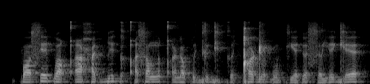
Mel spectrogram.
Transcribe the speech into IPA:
p ɒ˩˥ s e˥˨ ɓ o˩˥ qʼ i˧˩˧ ħ e˧˩˧ ɡ͡b e˥˨ ɡ ə˥˨ qʼ ə˦˥ s ɒ˦˥ ŋ ɘ˥˨ qʼ ə˧˩˧ ɳ ɒ˩˥ p ɘ˩˥ ɡʲ ɒ˥˨ ɡʲ ɘ˥˨ k ə˧˩˧ ǃ ɒ˦˥ ɖ ə˧˥˧ ɓ o˧˩˧ kʲ ɛ˩˥ ɗ ə˩˧ s ə˩˧ j e˥˨ ɡʲ ɛ˧˥˧

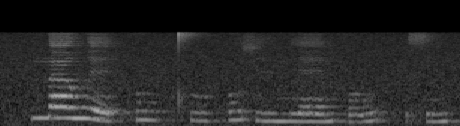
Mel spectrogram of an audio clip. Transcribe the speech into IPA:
n̪ aː˥ w ɛː˨ k̚ h uː˧ p̚ kʰ uː˨ k̚ o˥ w s yː˨ m l ɛː˨˧ m h o˨˥ w | s ɪ˨˧ ŋ

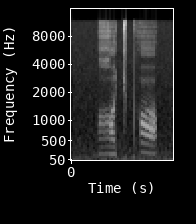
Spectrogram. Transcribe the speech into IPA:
ʁ ɒ c pʰ ɒ

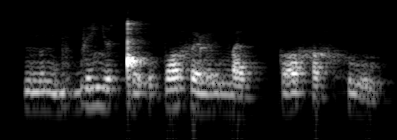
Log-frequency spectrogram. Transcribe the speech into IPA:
n ʊ n b ɯ b e ʎ œ ǃ ʊ ʔ ʊ p ɔ x œ ɭ ɯ ɪ̯ m a ʊ̯ kː ɔ h ɒ x h u

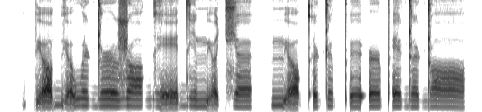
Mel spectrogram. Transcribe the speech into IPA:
pʲ ɔ̰ bʲ ɔ̰ w ʏ ɖ ə˞ ʐ ɔ ɡʱ ḛ d̪ i mʲ ɔ̰ t͡ɕ œ | mʲ ɔ̰ kʼ ʏ ʈ ʏ pʼ ʏ ʔ ə˞ pʼ e ɖ œ ɖ ɔ

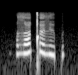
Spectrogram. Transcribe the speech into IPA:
zˤ ɨ ǃ ɐ z ɨ p

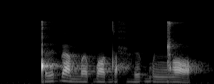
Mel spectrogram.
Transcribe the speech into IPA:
ǃ ɘ ɗ a m ɐ ɓ ɒ d ɐ ħ ɦ ɘ ɡʷ ə ŋ͡ǁ ɒ

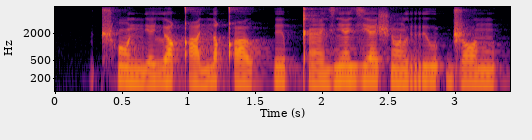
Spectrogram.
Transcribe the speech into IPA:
ʈ͡ʂʰ ɔ̃˨ nʲ ɛ˨ lʲ ɔ˧ qʼ æ˨ nʲ ʊ˦ qʼ ʊ˧ | ɪː˧ p kʼ æ̃˨ zʲ æ̃˦ zʲ æ˦ ʃ ɔ̃˧ l rʲ uː˦ ʔ ɖ͡ʐ ɔ˧ n

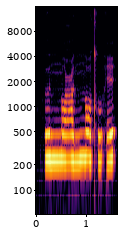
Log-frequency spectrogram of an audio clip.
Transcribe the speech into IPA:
ɯ nː ɔ ʕ ɯ nː ɔ tʰ u h e

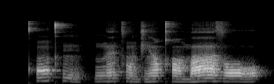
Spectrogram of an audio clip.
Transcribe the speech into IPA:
kʰ ɔ̃ kʰ ĩ | ŋ ɛ̃ t͡s ɔ̃ d͡ʒ ɛ̃ qʰ ã m aː z ɔː

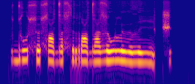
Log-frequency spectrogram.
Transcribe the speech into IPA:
d u s ɵ s u dˤ ɨ s r u dˤ i z u l ɨ ð i t͡ʃ

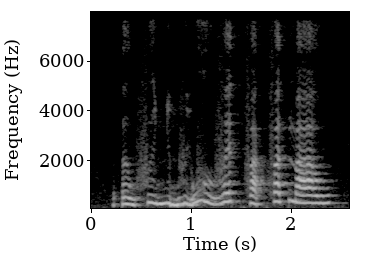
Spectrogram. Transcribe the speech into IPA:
ʔ ə˧˩ w f ɨ˧˩ ɲ ḭ˧˨ m v ḭ˧˥ w ɣ u˧˩ v ɛ˦˥ k̚ f a˨˩ k̚ f a˦˥ t̚ m aː˧ w

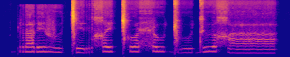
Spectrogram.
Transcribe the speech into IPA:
b r a˥ ɾ e˥ v ɯ˩ ǀ e˩ r χ e˥ ǀʰ o˥ ħ u˥ ɡ͡ǀ u˩ d ɯ˥ χ a˩

